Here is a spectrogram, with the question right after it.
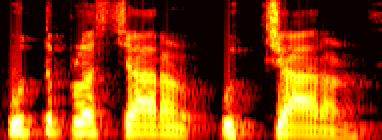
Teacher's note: यदि त के बाद यदि च छ हो तो त का च हो जाता है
